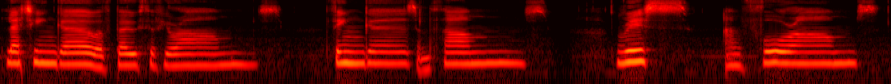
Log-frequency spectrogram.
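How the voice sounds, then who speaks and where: A woman leads a yoga and relaxation class in a soft, soothing voice. She speaks extremely slowly, leaving long pauses between each calm instruction. Her voice sits at a middle pitch. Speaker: yoga teacher.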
